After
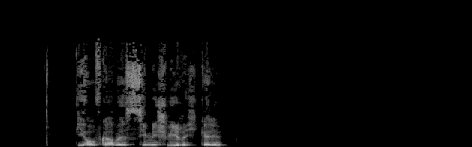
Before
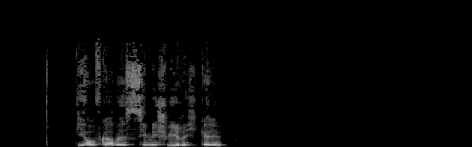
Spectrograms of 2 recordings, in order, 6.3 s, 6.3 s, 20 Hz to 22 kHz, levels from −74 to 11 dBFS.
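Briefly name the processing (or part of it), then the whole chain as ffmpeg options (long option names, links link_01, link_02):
presence and air boost: -af "equalizer=frequency=2800:width_type=o:width=1.7:gain=4.5,highshelf=frequency=10000:gain=6"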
